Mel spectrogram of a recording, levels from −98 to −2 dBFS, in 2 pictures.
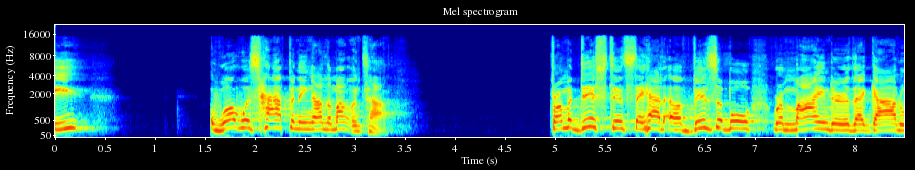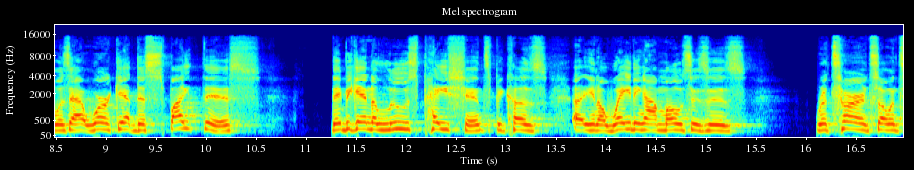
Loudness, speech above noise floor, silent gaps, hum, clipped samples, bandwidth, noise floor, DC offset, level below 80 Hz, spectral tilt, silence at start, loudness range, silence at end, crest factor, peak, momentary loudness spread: -22 LUFS; over 68 dB; none; none; under 0.1%; 15.5 kHz; under -90 dBFS; under 0.1%; -72 dBFS; -4.5 dB/octave; 0 s; 4 LU; 0 s; 18 dB; -6 dBFS; 7 LU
